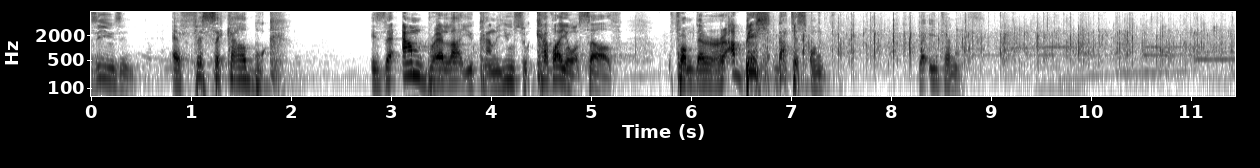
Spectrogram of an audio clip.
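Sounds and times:
speech: 0:00.0 - 0:02.0, 0:02.8 - 0:07.7, 0:08.3 - 0:08.9
audience applause: 0:07.0 - 0:11.4.

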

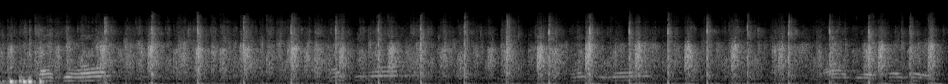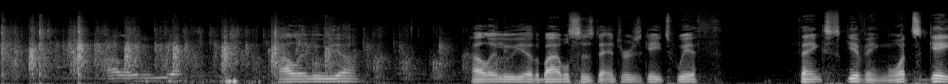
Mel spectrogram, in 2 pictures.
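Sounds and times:
audience clapping hands: 0:00.0 - 0:14.8
speech: 0:00.4 - 0:01.3, 0:12.3 - 0:13.2, 0:14.2 - 0:16.6, 0:17.5 - 0:18.9.

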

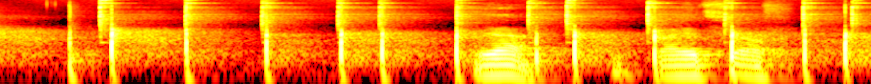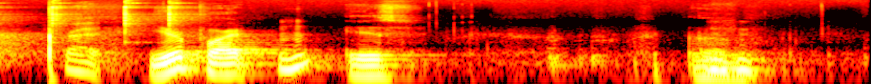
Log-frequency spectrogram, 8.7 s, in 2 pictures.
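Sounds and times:
chopstick tapping a cup: 0:00.4 - 0:05.5
speech: 0:02.4 - 0:04.0, 0:04.7 - 0:06.5, 0:07.8 - 0:08.3.

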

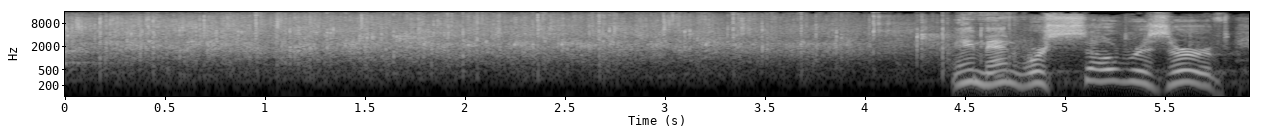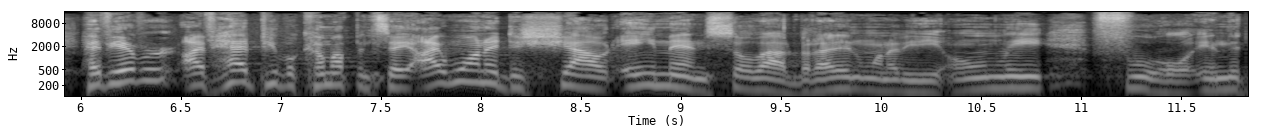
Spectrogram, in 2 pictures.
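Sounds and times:
crowd clapping: 0:00.0 - 0:05.6
speech: 0:04.4 - 0:11.8.

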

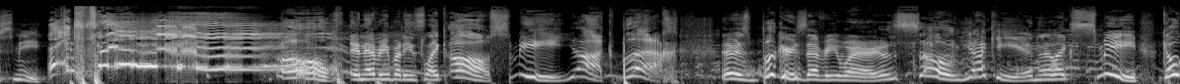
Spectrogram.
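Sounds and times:
speech: 0:00.0 - 0:01.1, 0:02.8 - 0:11.7
voice acting out an exaggerated sneeze: 0:00.5 - 0:04.2.

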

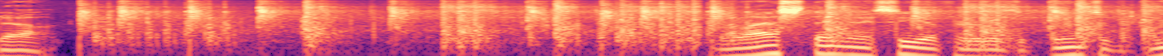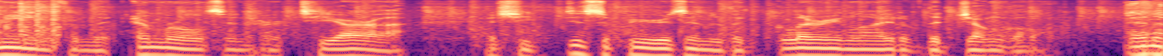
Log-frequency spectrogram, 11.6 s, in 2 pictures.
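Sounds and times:
speech: 0:00.0 - 0:00.4, 0:03.6 - 0:11.6
gunfire from many weapons opening fire in a jungle: 0:00.4 - 0:11.6.

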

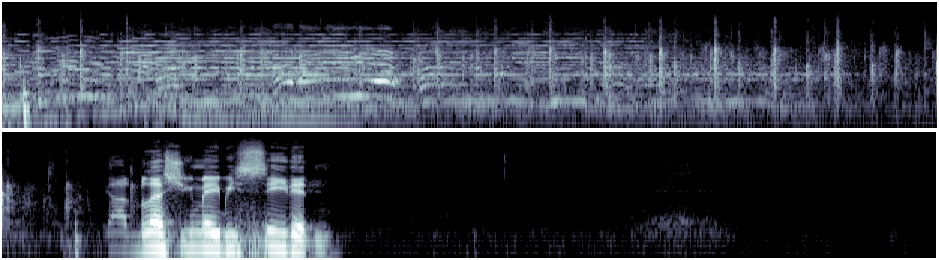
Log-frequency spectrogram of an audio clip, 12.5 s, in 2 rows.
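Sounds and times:
audience clapping hands in praise: 0:00.0 - 0:08.2
speech: 0:07.1 - 0:08.4.

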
